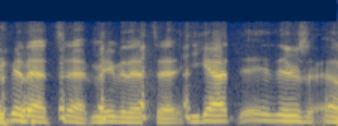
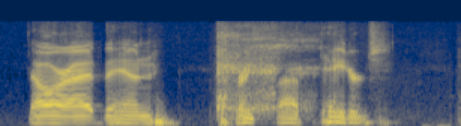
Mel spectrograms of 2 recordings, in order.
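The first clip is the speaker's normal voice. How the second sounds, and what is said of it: Billy Bob Thornton Sling Blade drawl. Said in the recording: “I kind of took Billy Bob Thornton from the movie Sling Blade... I dialed it back a little bit... a little bit of a drawl”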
